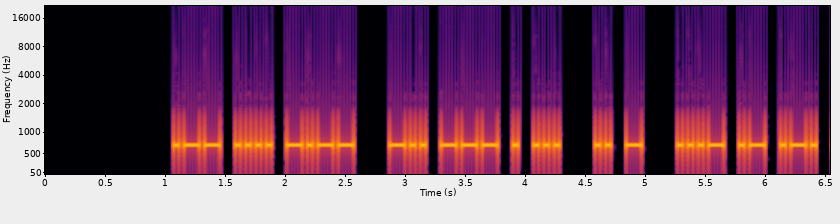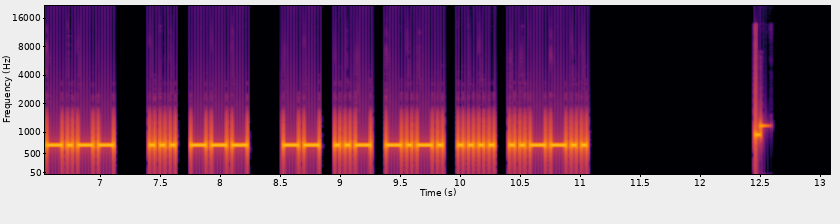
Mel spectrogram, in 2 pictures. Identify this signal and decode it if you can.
Morse code, heard as a keyed tone, about 28 wpm, 700 Hz. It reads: WHY DOES IT VARY SO MUCH?
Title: Sentences from Top 1200 Words 28wpm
